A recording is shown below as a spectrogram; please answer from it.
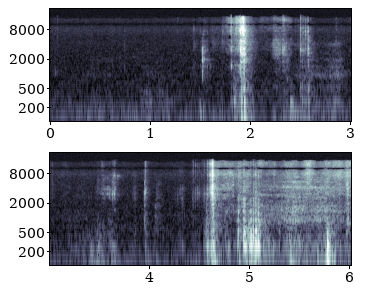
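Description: Faint handling of sticker paper and a planner page: scattered light taps and rustles as a sticker is pressed down, with a louder patch of paper rustling about five seconds in.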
